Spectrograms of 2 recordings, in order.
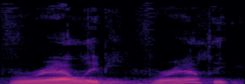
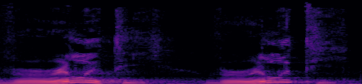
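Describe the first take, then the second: First: "Virality" with "ral" as in "rally"; wrong pronunciation. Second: "Virility" with "ril" as in "rill"; corrected pronunciation. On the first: Preacher repeating his slip to the congregation, "Virality" mispronounced. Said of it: "I must have said that wrong". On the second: Preacher checking the word with his wife, "Virility" corrected. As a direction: try out "Virility" carefully, vuh-RIL-ity. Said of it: "Am I saying it right now?". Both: Shown as a demonstration.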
